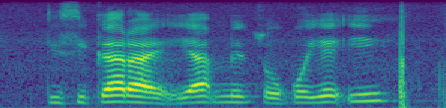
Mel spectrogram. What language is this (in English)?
Northern Sotho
